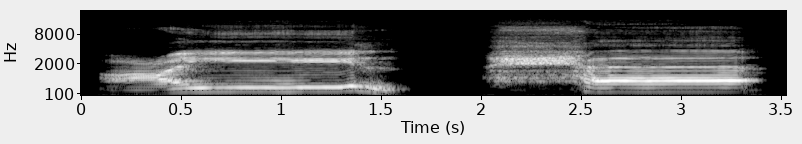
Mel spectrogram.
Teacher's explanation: কণ্ঠনালীর মধ্যকান হতে উচ্চারিত হয় দুইটি হরফ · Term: দ্বিতীয় নম্বর মাখরাজ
